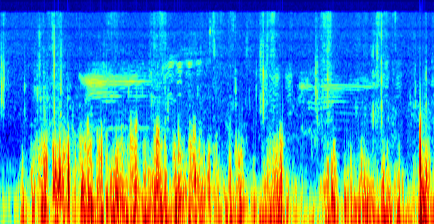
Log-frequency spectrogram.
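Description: Bleating from a mixed herd of goats and sheep: one bleat about a second in and another near the end. Both sound over a loud, irregular low rumble.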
